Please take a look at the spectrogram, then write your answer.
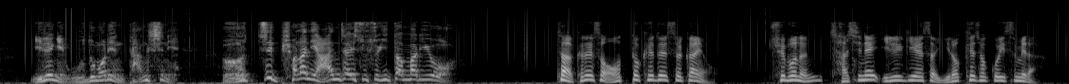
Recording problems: high frequencies cut off; noticeable; nothing above 7.5 kHz
crackle, like an old record; faint; 25 dB below the speech

